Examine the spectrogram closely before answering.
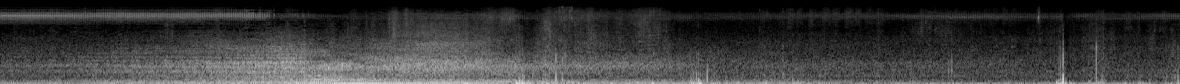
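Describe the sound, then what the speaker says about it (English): A car passes on a road near a campsite, swelling and fading away, then outdoor ambience with insects buzzing and scattered small clicks and taps nearby. "There is a campsite not far from here, so we are going to have some traffic occasionally"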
